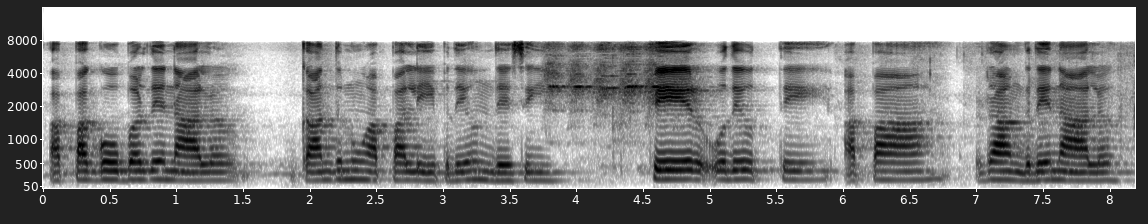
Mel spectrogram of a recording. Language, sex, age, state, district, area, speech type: Punjabi, female, 45-60, Punjab, Gurdaspur, urban, spontaneous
